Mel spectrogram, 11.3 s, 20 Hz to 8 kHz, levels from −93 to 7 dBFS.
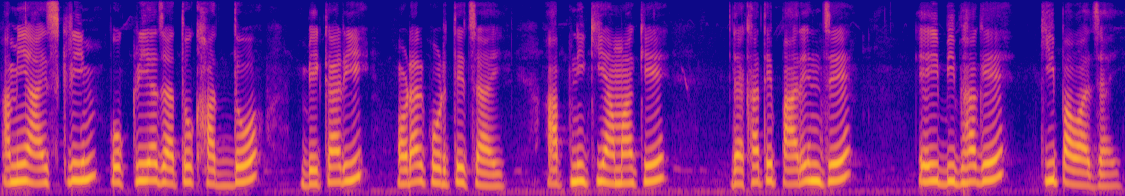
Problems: background sounds at intervals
